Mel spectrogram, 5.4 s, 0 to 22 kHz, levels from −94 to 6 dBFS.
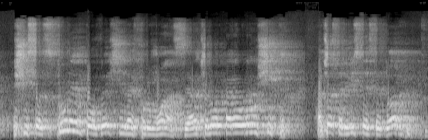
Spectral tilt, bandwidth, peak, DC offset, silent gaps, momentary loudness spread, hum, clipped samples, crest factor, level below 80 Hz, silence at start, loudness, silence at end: -4.5 dB/octave; 13.5 kHz; 0 dBFS; under 0.1%; none; 5 LU; none; under 0.1%; 10 dB; -56 dBFS; 0 s; -9 LUFS; 0 s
